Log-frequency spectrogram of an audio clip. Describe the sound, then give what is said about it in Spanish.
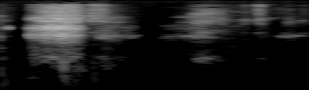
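A single sharp, close-up sneeze bursts out, then trails into a softer, breathy exhale a moment later. “Salud.”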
